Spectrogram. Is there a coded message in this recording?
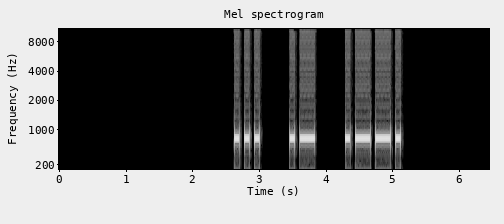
Yes: Morse code from 2.6 to 5.1 s, heard as a keyed tone, about 16 wpm, spaced as for 12 wpm, 800 Hz. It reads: SAP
